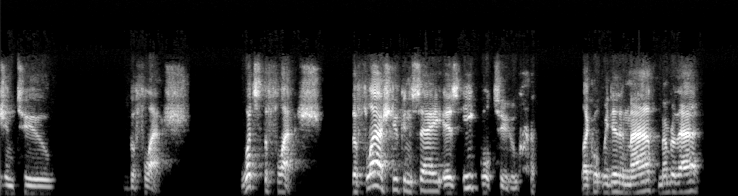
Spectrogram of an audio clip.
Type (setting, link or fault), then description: setting, large echoing room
